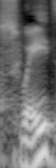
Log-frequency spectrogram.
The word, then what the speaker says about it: Suede: Ja, du hast Suede, man kann auch Suede sagen. – Ja, ich wollte gerade sagen, du hast es annähernd richtig ausgesprochen.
